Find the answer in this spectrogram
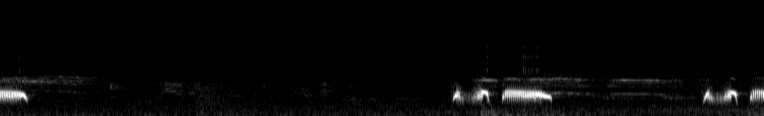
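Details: Thổ đồng challenge call of a spotted dove, given to provoke fighting: the tail of one coo, a full phrase of two short coos and a long coo, then another beginning, over faint drawn calls from other birds.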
